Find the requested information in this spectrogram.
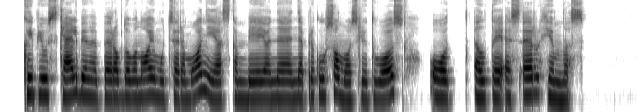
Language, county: Lithuanian, Alytus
